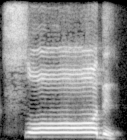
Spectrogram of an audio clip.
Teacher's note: इसके एंड पर दाल है और दाल को हम कलकला के साथ खत्म करेंगे · اس کے اینڈ پر دال ہے اور دال کو ہم کلکلا کے ساتھ ختم کریں گے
